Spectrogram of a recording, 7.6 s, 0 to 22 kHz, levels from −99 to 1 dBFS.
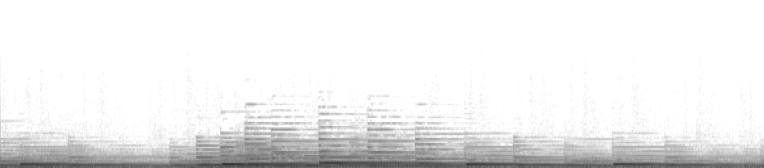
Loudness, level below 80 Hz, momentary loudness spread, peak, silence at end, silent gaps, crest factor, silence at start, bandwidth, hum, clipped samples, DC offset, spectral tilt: -31 LUFS; -60 dBFS; 11 LU; -14 dBFS; 0 s; none; 16 dB; 0 s; 6.2 kHz; none; under 0.1%; under 0.1%; -8.5 dB/octave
